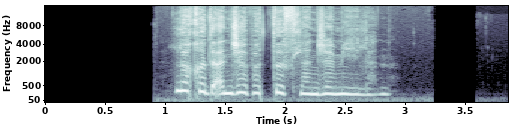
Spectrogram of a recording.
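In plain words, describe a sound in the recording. A young woman speaks in a distressed, pleading voice close by.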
